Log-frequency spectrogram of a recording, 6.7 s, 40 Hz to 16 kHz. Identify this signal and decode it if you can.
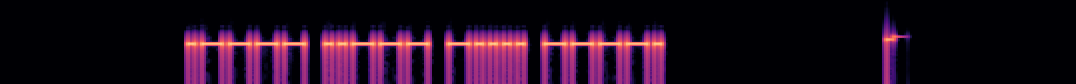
Morse code, heard as a keyed tone, about 28 wpm, 700 Hz. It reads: 1269
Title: Numbers - Contest Style - 4-Digit 28wpm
